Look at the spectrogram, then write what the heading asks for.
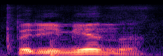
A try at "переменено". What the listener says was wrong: Переменено, не переменно.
